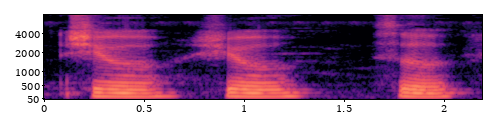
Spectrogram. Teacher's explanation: श स यांचा उच्चार हे वायूच्या घर्षणात होतो म्हणून त्यांना महाप्राण असे म्हणतात यांनाही महाप्राण म्हणतात कारण काय आहे जेव्हा श आपण जेव्हा बोलतो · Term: उष्मे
